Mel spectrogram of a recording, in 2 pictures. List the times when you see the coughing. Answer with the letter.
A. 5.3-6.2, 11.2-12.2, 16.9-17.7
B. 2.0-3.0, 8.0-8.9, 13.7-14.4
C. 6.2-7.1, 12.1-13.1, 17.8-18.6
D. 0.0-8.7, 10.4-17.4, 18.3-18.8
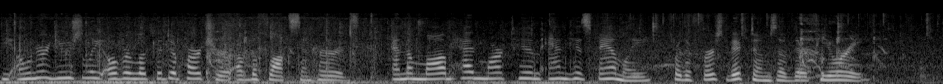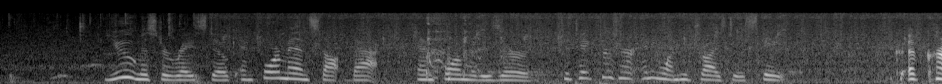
B.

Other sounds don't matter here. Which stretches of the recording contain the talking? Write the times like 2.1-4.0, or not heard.
0.0-8.7, 10.4-17.4, 18.3-18.8.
